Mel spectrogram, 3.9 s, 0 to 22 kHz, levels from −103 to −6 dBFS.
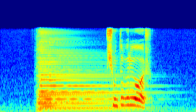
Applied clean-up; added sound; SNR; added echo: none; Acoustic guitar / Strum; 4 dB; none.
